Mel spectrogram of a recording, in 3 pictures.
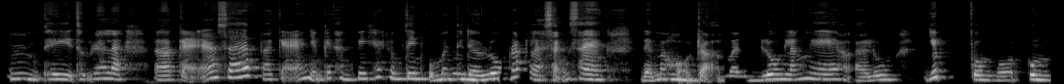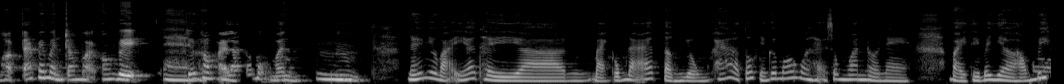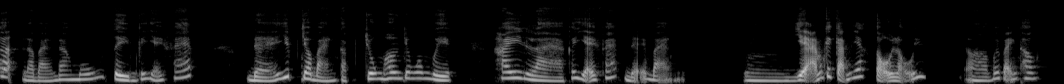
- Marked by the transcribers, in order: static; in English: "team"; other background noise; distorted speech; unintelligible speech; tapping
- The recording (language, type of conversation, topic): Vietnamese, advice, Vì sao bạn cảm thấy tội lỗi khi nghỉ giải lao giữa lúc đang làm việc cần tập trung?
